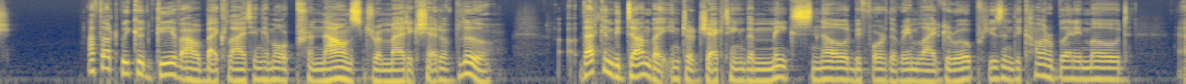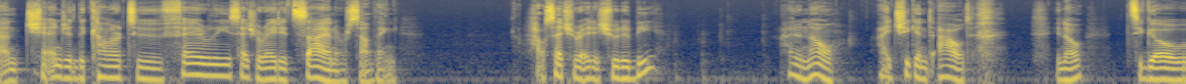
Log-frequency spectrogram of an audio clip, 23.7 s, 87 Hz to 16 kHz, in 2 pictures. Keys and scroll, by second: 3.2 a, 7.8 g.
